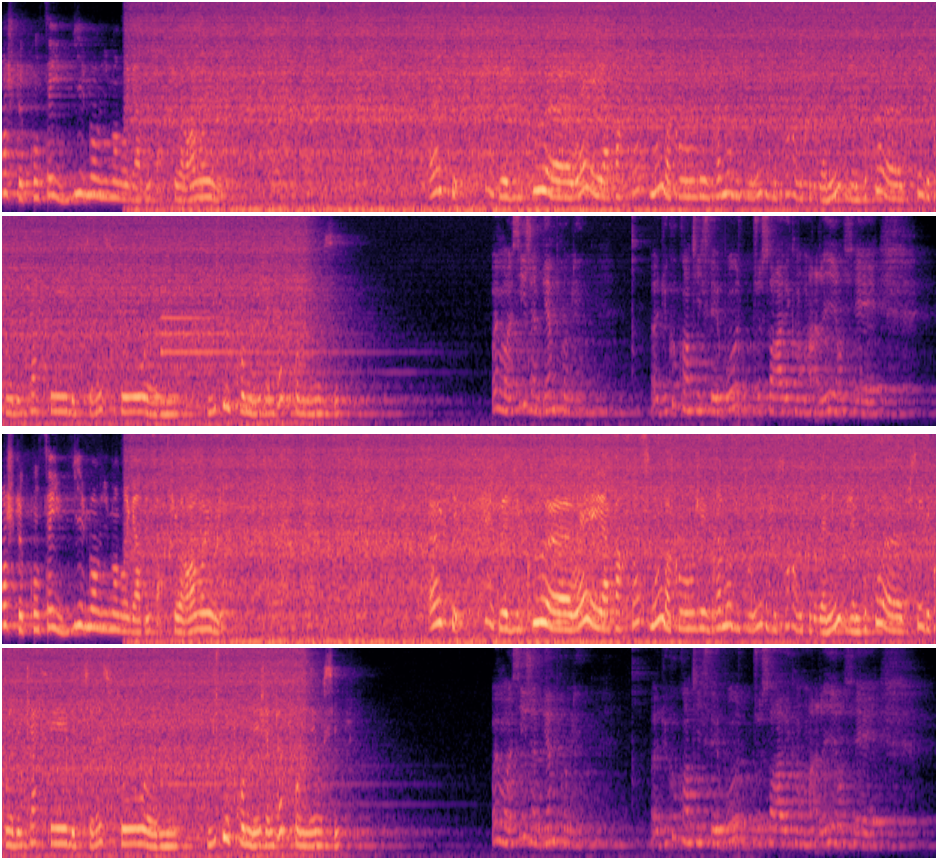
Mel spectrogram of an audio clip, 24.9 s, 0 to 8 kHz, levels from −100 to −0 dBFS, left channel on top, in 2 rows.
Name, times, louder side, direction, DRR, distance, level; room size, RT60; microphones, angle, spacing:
voice 1, 0.0-3.0 5.7-14.8 15.2-17.0, right 4 dB, 50° right, 13 dB, 0.3 m, -21 dB
sound 1, 1.6-16.5, right 2 dB, 30° right, 0.7 m, -28 dB
sound 2, 2.1-12.4, right 5 dB, 80° right, 0.9 m, -40 dB
voice 2, 3.6-5.3 5.7-6.1 19.0-20.2 21.1-24.6, equal, 20° left, 1 dB, 0.6 m, -36 dB
sound 3, 14.1-18.3 19.2-19.6 20.2-20.9 21.2-21.3 21.5-22.3, left 6 dB, 75° left, 0.5 m, -40 dB
11.5 x 5.8 x 5.0 m, 2.4 s
head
